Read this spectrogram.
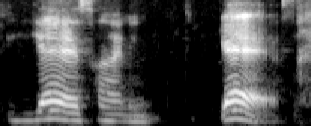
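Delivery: ordinary delivery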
